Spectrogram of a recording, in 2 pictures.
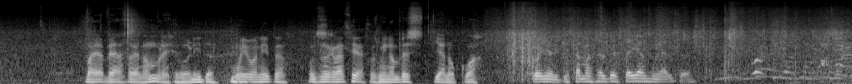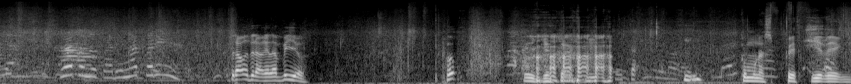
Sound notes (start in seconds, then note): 5.3 kids playing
